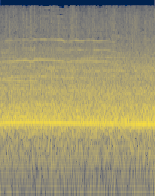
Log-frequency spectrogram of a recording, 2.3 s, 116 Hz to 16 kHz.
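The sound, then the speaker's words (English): A crowd of nearly 20,000 cheers in an arena as a prime minister walks in: a dense, steady, loud roar of voices and applause that holds without a break. “Finally, a cheer worthy of Bruce Springsteen went up as Prime Minister Modi walked into the arena.”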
